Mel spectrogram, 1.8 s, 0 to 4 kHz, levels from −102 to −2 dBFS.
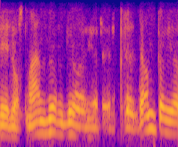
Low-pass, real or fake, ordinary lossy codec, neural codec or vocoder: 3.6 kHz; fake; Opus, 24 kbps; codec, 16 kHz, 8 kbps, FunCodec, trained on Chinese and English, 25 frames a second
